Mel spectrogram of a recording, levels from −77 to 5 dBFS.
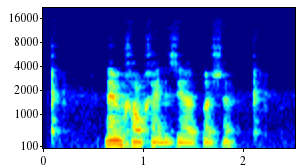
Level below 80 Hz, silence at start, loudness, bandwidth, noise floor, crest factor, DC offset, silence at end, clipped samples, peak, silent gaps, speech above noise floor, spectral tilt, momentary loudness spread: -54 dBFS; 0.05 s; -20 LUFS; 15 kHz; -43 dBFS; 20 dB; under 0.1%; 0.4 s; under 0.1%; -2 dBFS; none; 24 dB; -6.5 dB/octave; 22 LU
